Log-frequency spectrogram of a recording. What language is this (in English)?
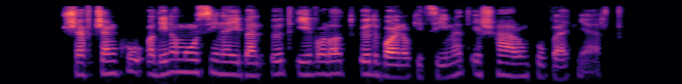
Hungarian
